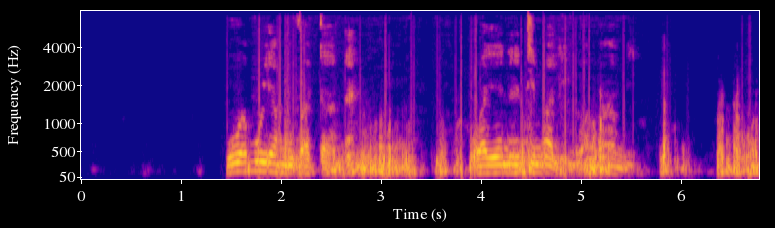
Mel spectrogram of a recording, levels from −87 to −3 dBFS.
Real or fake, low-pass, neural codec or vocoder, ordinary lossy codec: fake; 7.2 kHz; codec, 16 kHz, 16 kbps, FreqCodec, larger model; AAC, 48 kbps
